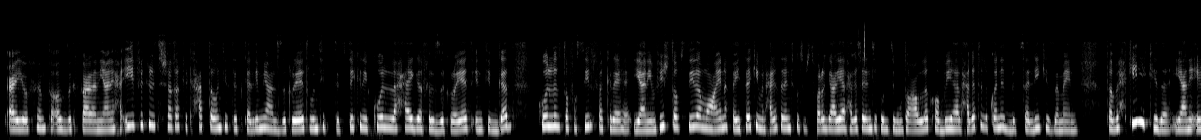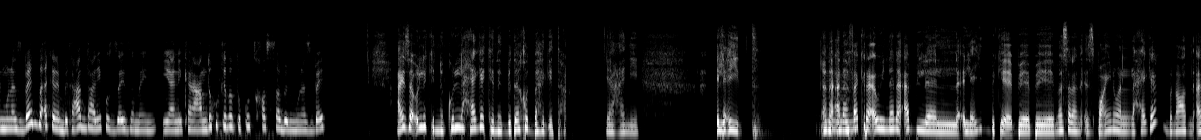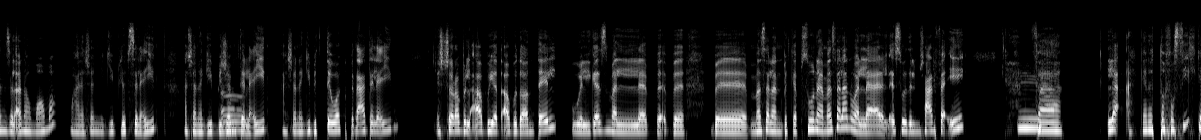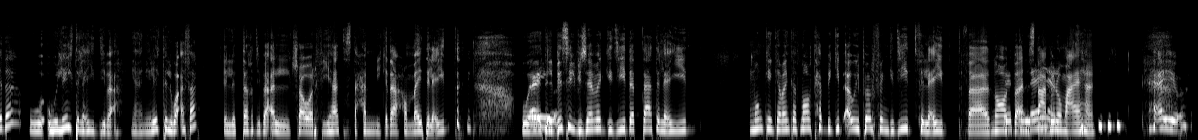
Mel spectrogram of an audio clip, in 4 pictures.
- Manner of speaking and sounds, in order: other background noise; distorted speech; in French: "dentelle"; in English: "الShower"; chuckle; in English: "perfume"; laugh
- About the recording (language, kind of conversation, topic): Arabic, podcast, إيه ذكريات الطفولة اللي بتجيلك أول ما تفتكر البيت؟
